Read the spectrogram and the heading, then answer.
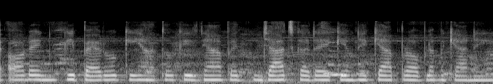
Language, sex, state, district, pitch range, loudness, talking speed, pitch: Hindi, female, Bihar, Lakhisarai, 205-210 Hz, -15 LUFS, 245 wpm, 210 Hz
